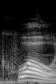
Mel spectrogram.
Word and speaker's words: Qua: wrong this whole time it is the kamika boom xu quo not quoi you're going to hear me say that later in the video i am very sorry kamika boom xu quo anyway we're going to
